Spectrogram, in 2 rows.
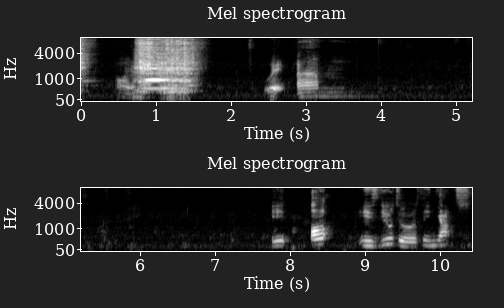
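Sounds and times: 
chair being adjusted with rattling hissing mechanical noise: 0:00.7 - 0:01.6
speech: 0:07.8 - 0:10.4.

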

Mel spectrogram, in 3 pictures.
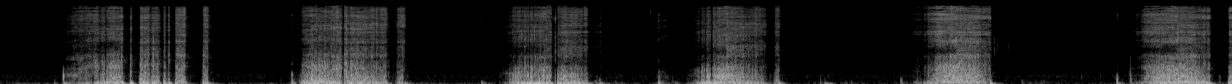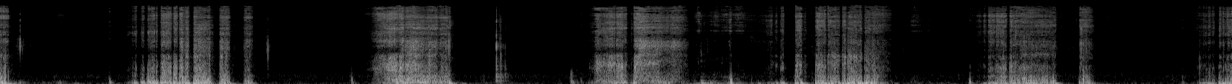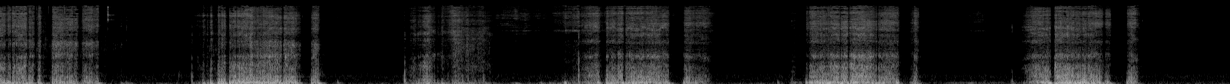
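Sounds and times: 
gym chalk being crushed and ground down: 0:00.6 - 0:02.2, 0:02.9 - 0:04.1, 0:05.0 - 0:07.9, 0:09.0 - 0:10.1, 0:11.2 - 0:15.1, 0:15.8 - 0:17.0, 0:18.0 - 0:26.0, 0:26.6 - 0:31.8, 0:32.5 - 0:36.1.

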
